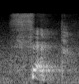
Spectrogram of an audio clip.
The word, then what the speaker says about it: sept: Number 7 is set, set.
